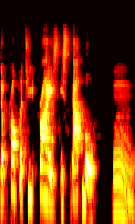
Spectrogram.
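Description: At a moderate pace, a woman talks in an ordinary speaking voice of medium pitch. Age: 40s. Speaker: entrepreneur and wealth coach. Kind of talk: casual interview. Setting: live stream.

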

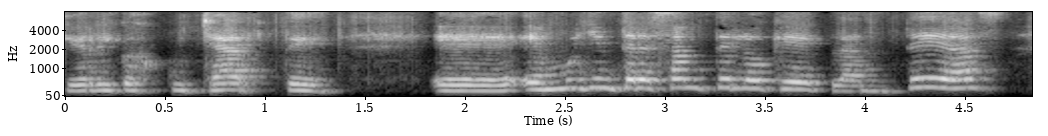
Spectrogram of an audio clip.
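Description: At a very slow pace, a woman speaks in a dark, mellow tone that is somewhat breathy, keeping her loudness very even. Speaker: constitutional assembly candidate and moderator. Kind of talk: moderated panel discussion. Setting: video call.

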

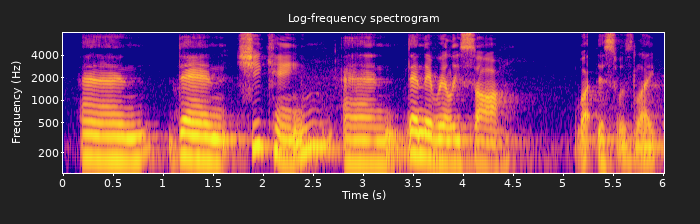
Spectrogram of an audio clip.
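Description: Very slow speech from a woman, with room echo clearly heard. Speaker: daughter sharing family testimony. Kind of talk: testimony. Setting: church stage with audience. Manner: halting.

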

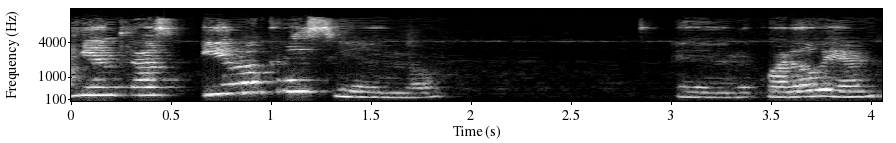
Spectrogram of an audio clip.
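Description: A woman speaks in a somewhat breathy voice. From Dominican Republic. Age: young. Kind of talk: personal testimony.

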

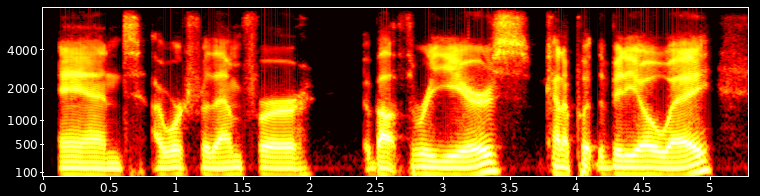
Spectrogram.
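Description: This man speaks with a Utah accent. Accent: American (Utah). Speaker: YouTube creator on religion. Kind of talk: casual interview.

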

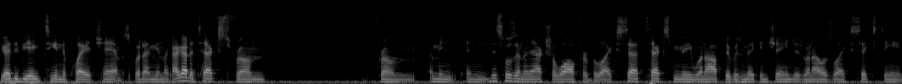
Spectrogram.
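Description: A man with an American accent speaks at a very fast pace, using medium pitch and fairly even intonation. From New Jersey. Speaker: retired esports player and content creator. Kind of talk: casual chat. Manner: fast, repetitive false starts.

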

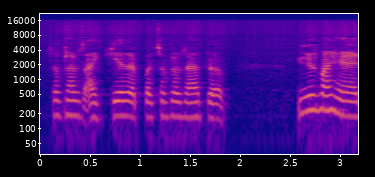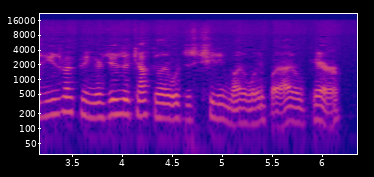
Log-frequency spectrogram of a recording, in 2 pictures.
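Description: Lively intonation runs through a woman's fairly low-pitched voice. She speaks at a very fast pace. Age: 50s. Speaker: solo podcaster. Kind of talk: casual monologue. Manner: hesitant, many ums.

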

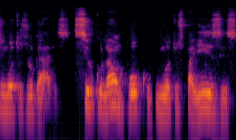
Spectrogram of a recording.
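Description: The voice here is a man's. It carries a dark, mellow tone. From southern Brazil. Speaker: history professor. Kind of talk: interview. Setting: video call.

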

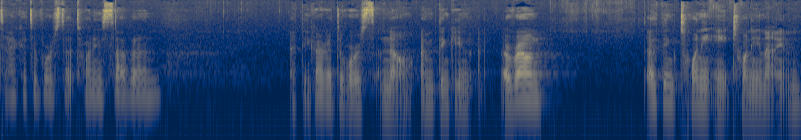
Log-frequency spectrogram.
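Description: This voice has an American accent, vocal fry and very wide pitch swings, moving at a moderate pace with long, frequent pauses. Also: woman, very deep, low pitch for a woman. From US West Coast, Los Angeles (San Fernando Valley). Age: 30s. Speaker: sex educator and coach, podcast host. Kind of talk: personal storytelling monologue.

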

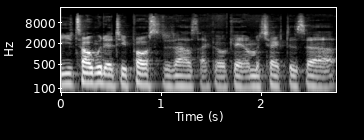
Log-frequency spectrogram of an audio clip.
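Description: Somewhat breathy, a man speaks at a medium pitch. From Arkansas. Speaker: podcast co-host. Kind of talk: casual chat.

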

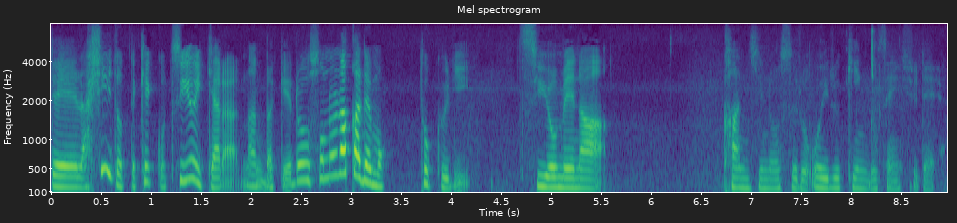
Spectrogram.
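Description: A woman speaks at a fairly slow pace, her loudness swinging widely. The sound is dry and close, with no echo. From Japan. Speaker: podcast host. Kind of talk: casual chat. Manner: animated.

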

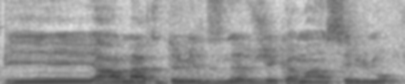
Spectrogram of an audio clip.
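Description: The man's voice comes through audible room echo and noticeable background noise. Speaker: stand-up comedian. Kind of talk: casual chat. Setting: at his home.

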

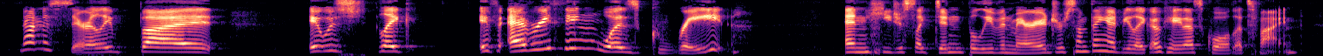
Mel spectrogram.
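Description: A woman projects a raised voice in a bright, sharp tone at a moderate pace, with very wide pitch swings and long, frequent pauses. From Maryland, US. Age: 30s. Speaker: stand-up comedian. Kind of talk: casual chat.

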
